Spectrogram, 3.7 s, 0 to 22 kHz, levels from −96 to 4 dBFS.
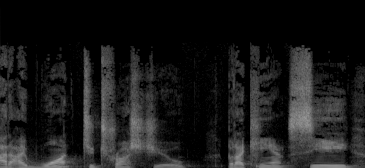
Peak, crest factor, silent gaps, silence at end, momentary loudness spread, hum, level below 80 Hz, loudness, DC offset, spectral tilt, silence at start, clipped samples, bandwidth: -22 dBFS; 20 dB; none; 0 s; 13 LU; none; under -90 dBFS; -41 LUFS; under 0.1%; -2 dB/octave; 0 s; under 0.1%; 16.5 kHz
